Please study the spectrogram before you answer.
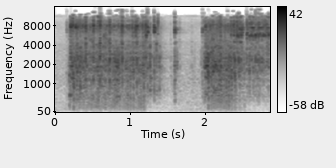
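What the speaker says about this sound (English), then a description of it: "I got it full choke and I pull it full throttle till it starts and dies" A gas string trimmer set to full choke and full throttle fires up as a loud, close, raspy two-stroke roar, cuts out briefly, then roars again.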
